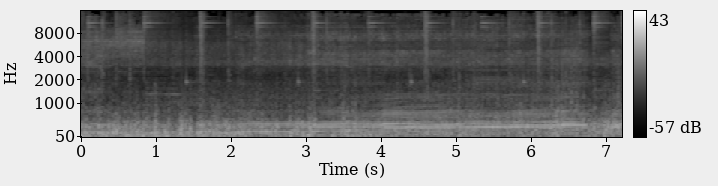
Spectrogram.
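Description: Suzuki Raider 150's single-cylinder four-stroke engine running under way, with heavy wind rumble on the microphone. About three seconds in, the engine pitch climbs steadily as it accelerates, then falls away near the end.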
